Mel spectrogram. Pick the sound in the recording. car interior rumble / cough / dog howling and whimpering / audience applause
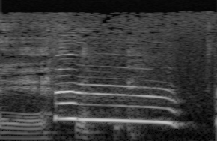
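dog howling and whimpering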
